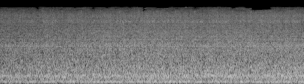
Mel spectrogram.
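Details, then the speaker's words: 1999 Chevrolet Tahoe V8, warmed to operating temperature, previously clanging and banging with low oil pressure, now idles steady and even under loud fan noise with no clanging or knocking; normal idle, though the owner expects it may change. "sounds perfectly fine and here's the other catch no it'll probably change on me all pressure and it's up to operating temp and it's running fine"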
